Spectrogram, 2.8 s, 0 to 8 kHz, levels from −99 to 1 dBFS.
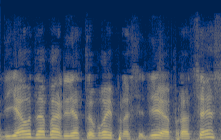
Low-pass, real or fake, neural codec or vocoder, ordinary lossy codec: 7.2 kHz; real; none; AAC, 32 kbps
